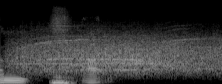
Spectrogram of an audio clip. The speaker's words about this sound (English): we should do a round of applause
